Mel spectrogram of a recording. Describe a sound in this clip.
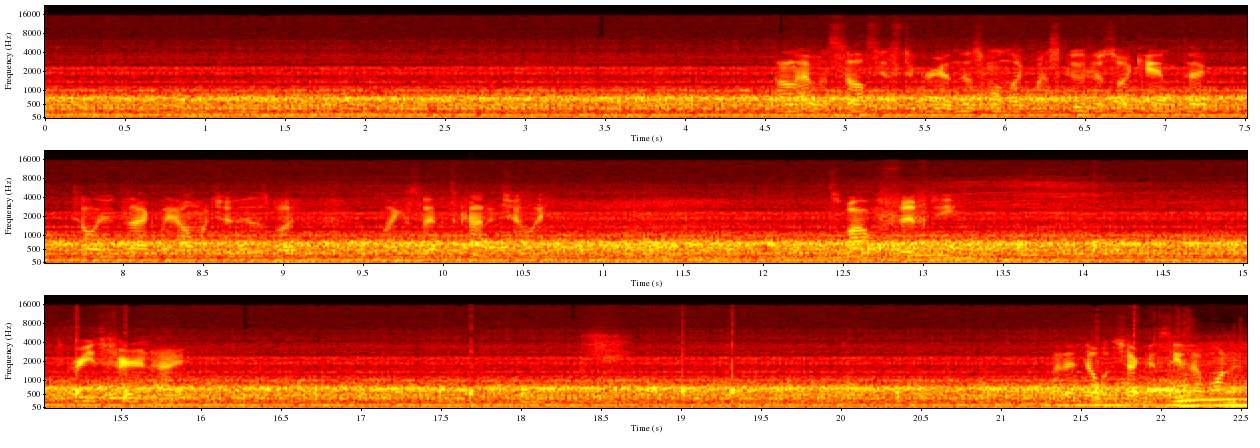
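Wind buffets a helmet microphone.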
